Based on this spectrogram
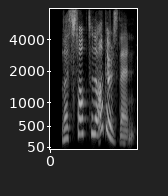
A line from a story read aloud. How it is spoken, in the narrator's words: said eagerly, as if to a child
